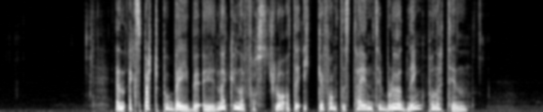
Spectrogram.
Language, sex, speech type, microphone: Norwegian, female, read, Shure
